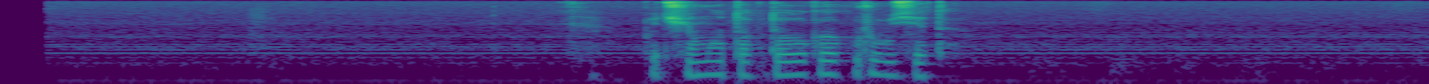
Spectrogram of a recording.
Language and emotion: Russian, neutral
